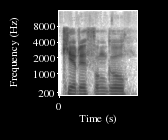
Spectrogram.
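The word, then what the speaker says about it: Cirith Ungol: in that subject is Sirif Ungol, or as Tolkien pronounced it, Kirith Ungol. But I read they changed it to the soft C to make it easier for Americans to pronounce.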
